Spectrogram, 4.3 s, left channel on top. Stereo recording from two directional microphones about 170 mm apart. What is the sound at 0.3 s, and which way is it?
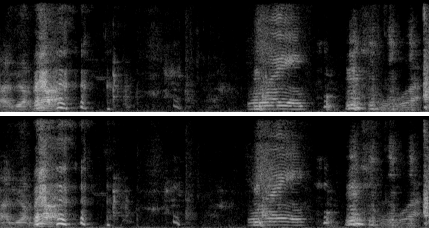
Cough, 20° right (ahead or behind).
